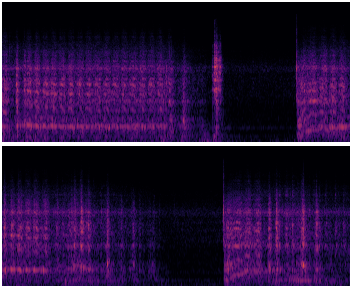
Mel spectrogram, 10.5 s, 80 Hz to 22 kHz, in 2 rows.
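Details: Ford 8N tractor that sat at least 4-5 years, first start attempt with fresh gas, carburettor drained and choke used: repeated starter cranking bursts with brief sputters, never catches. A fuel drip is also present.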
